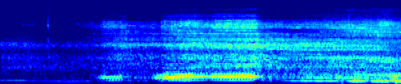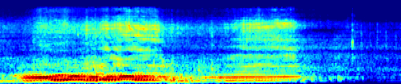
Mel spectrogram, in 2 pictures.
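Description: A rally car engine roars as it approaches and speeds past close by.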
